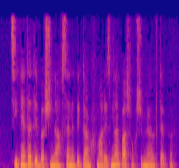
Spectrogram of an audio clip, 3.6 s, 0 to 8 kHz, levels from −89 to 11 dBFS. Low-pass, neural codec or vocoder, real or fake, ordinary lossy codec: 7.2 kHz; codec, 16 kHz, 0.3 kbps, FocalCodec; fake; MP3, 32 kbps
